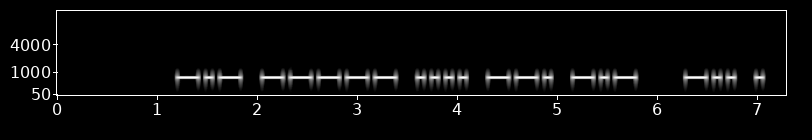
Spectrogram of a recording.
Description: Morse code, heard as a keyed tone, about 17 wpm, 700 Hz. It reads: K0HGK DE
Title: USA Callsign DE Callsign - 5 Characters - 17wpm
